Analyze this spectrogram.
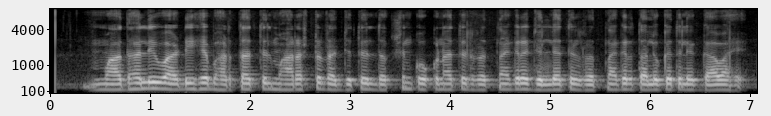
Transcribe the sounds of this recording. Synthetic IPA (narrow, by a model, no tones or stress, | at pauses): mad̪ʱaliːʋaɽiːɦebʱaɾt̪at̪iːlməɦaɾaʂʈɾəɾad͡ʑjat̪iːld̪əkʂiɳkokɳat̪iːlɾət̪naɡɾjad͡ʑil̤ːjat̪iːlɾət̪naɡɾat̪alukjat̪iːlek̚ɡaʋaɦe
